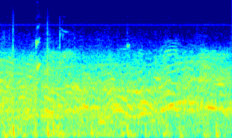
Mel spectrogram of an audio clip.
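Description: Basketball bouncing on a hardwood court during play, with a steady murmur of arena crowd voices.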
